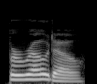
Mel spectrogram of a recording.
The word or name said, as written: birodo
